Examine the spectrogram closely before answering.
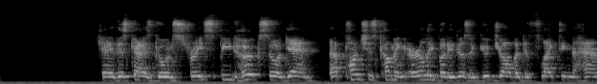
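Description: A young man talks calmly and clearly into a close microphone.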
